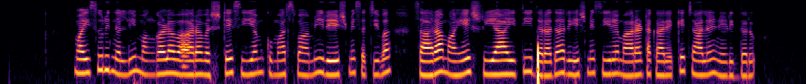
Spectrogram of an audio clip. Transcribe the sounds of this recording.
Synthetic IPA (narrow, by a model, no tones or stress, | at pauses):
mɐjsuːɾinɐlːimɐŋɡɐɭɐʋaːɾɐʋɐʂʈesijemkumaːɾsʋaːmiɾeːʂmisɐt͡ʃiʋɐsaːɾaːmɐɦeːʂɾijaːit̪id̪ɐɾɐd̪ɐɾeːʂmisiːɾemaːɾaːʈɐkaːɾjɐkːe̞t͡ʃaːlɐneniːɽid̪ːɐɾu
